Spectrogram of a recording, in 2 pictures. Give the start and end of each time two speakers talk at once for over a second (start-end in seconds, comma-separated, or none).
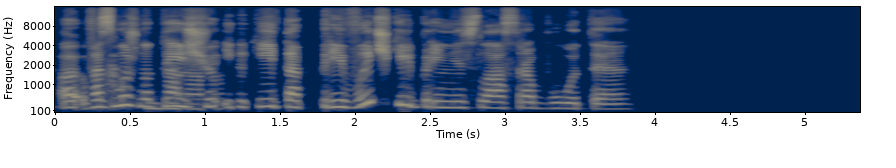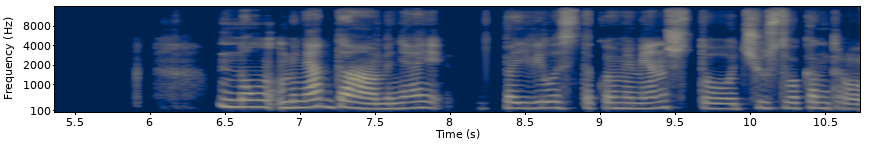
none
